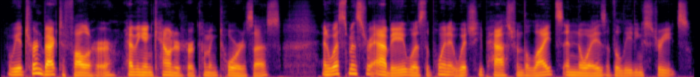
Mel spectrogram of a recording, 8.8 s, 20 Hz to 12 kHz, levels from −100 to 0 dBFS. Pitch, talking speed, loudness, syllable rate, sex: 125 Hz, 220 wpm, -23 LUFS, 5.8 syllables/s, male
